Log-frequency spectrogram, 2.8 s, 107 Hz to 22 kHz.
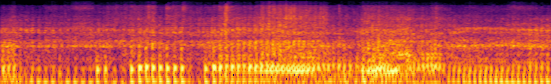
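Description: KTM 350XCF dirt bike with a 350cc four-stroke engine ridden with the clutch slipped in second gear, giving a loud, close, steady drone with rising and falling revs and some clatter.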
